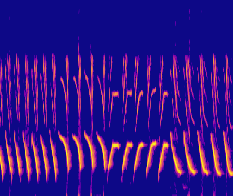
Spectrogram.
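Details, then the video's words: Canary singing for song training: a long, loud roll of sharp downward-sweeping notes, about four per second, shifting partway into longer slurred whistles before the fast chips resume, with faint clicks beneath. "Canary Singing Training, Kenari Gacor Ngerol Panjang"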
